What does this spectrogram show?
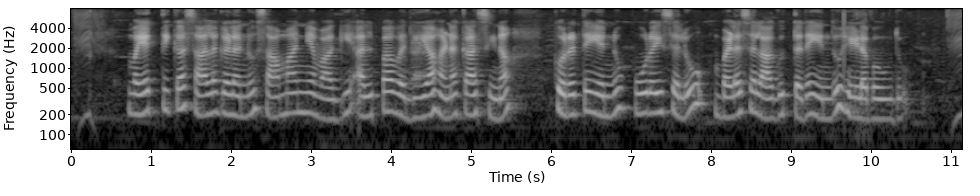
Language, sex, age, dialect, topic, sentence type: Kannada, female, 18-24, Mysore Kannada, banking, statement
